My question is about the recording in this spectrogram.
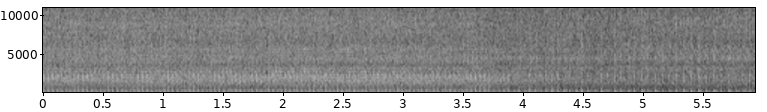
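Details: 1970 Honda SL350 twin during restoration, first start attempt after fuel was put down the plug holes, one carburetor leaking fuel: settles into a steady, even idle with a clean exhaust beat, no knocks or misses; normal idle.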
